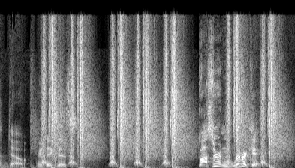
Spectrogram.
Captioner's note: whip cracking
